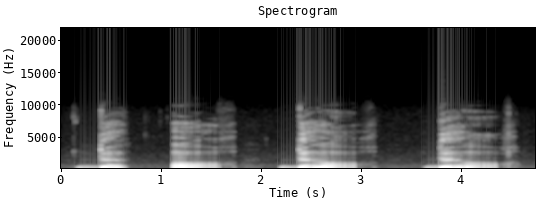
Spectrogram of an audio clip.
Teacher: Okay, so remember final S not pronounced, and then this H in French doesn't exist phonetically, so you don't pronounce it.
